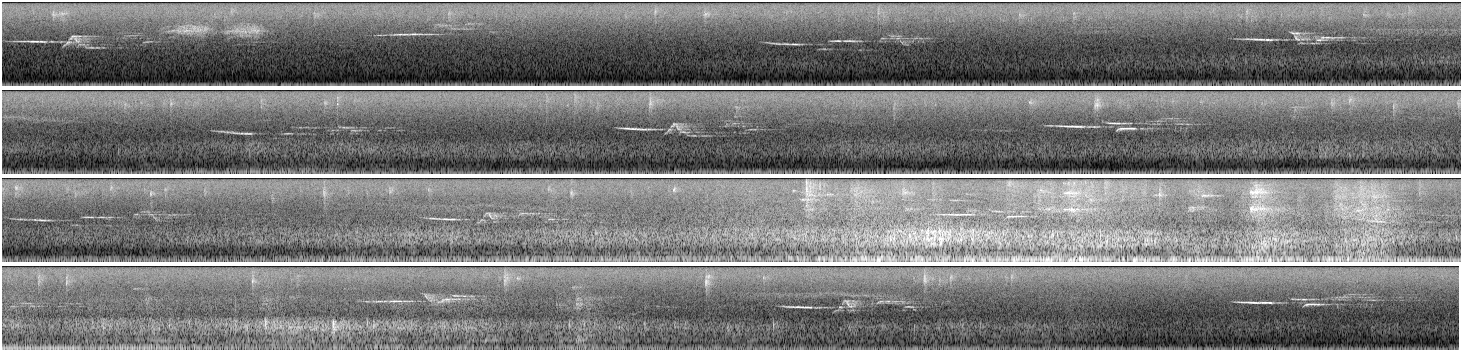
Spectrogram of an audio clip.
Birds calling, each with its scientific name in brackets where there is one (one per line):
Chestnut-backed Chickadee (Poecile rufescens)
Hermit Thrush (Catharus guttatus)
